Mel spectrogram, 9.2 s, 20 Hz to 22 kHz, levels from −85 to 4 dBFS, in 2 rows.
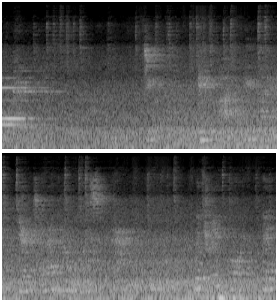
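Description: From start to finish the sound has a swirly, hollow, smeared quality, with transients blurred and softened. This is generation loss, most likely from about five rounds of lossy encoding, pointing to Opus at around 48 kbit/s. Each pass quantised the audio again on a shifted frame grid, so noise piled up. A spectrogram would show smudged onsets, though energy still reaches about 20.3 kHz. The waveform would show rounded, less distinct attack peaks.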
